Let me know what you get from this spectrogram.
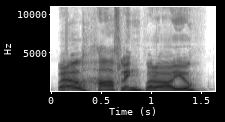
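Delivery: high and loud, calling from offstage; woman's voice. Acted. Minerva calls out to the hidden halfling, high and loud. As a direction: call out sharply for the halfling. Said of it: "you hear a woman's voice show".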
